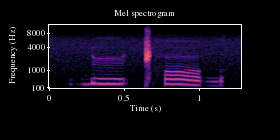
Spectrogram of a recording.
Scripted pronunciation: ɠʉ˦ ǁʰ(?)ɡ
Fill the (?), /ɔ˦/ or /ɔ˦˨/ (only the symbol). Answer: ɔ˦˨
